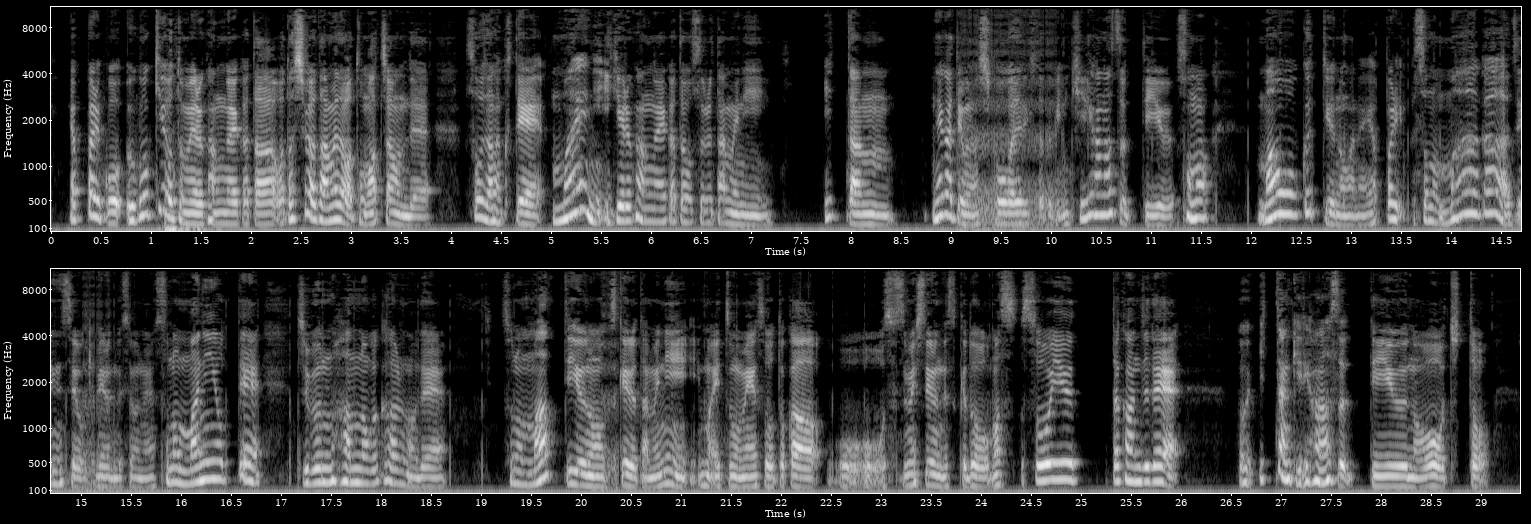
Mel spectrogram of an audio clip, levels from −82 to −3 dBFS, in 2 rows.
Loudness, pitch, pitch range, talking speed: -21 LUFS, 165 Hz, 140-230 Hz, 380 characters per minute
